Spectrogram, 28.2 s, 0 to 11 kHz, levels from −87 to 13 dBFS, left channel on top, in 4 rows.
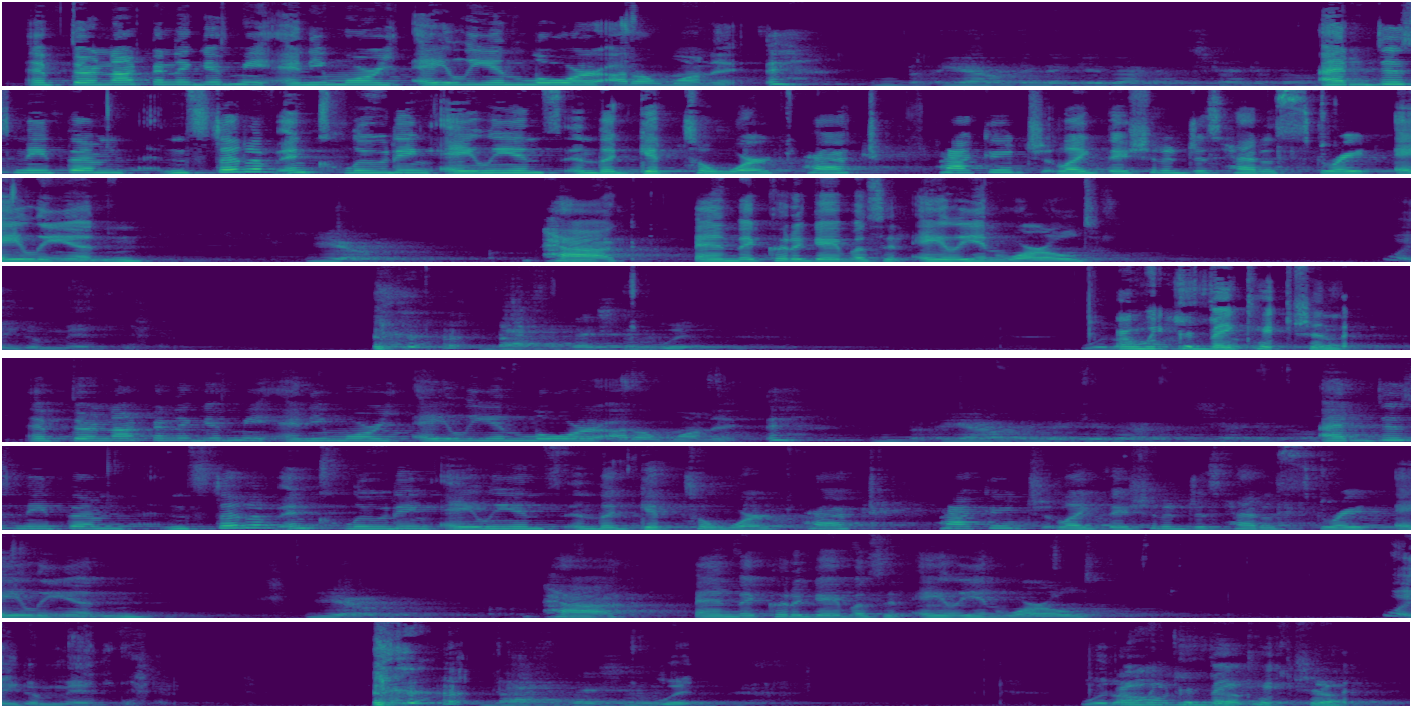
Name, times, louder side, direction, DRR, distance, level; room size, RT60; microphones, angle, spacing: voice 1, 0.1-4.0 6.6-11.3 11.7-14.8 16.8-17.2 17.6-19.6 26.7-27.9, left 7 dB, 65° left, 18 dB, 0.3 m, -33 dB
voice 2, 4.3-6.6 11.3-11.4 15.6-16.0 23.6-24.6, left 1 dB, 90° left, 1 dB, 3.8 m, -47 dB
voice 3, 21.0-21.9 23.0-23.5 24.4-24.6 26.5-27.9, right 6 dB, 75° right, 18 dB, 0.4 m, -39 dB
27.0 x 11.5 x 3.6 m, 1.4 s
head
